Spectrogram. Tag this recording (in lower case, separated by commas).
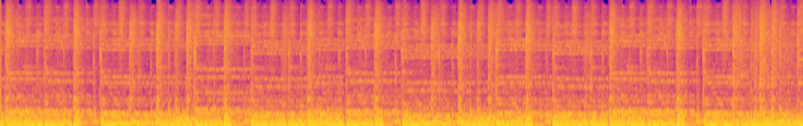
music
